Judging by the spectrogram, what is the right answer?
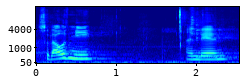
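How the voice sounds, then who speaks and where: A middle-aged Hawaiian woman tells a lively story to an audience as a guest speaker. She slips into other people's voices as she goes. Her voice rings out in a large hall, with faint noise behind her. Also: mid-range voice, slow pace.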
